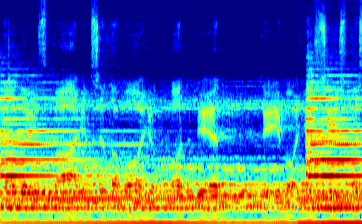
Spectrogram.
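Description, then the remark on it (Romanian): Church bells ringing steadily, their deep overlapping tones humming and sustaining throughout, with a fresh loud strike swelling near the end; full, with no talking. “Clopotele băteau și mie mi se părea că de înmormântare.”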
